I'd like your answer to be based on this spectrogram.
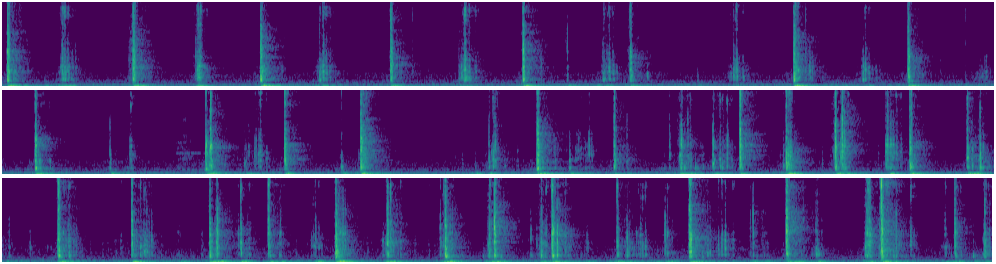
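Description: Fingertips of both hands type on the hollow plastic keys of a black plastic Logitech full-size keyboard resting on a desk. A steady, uneven stream of short, crisp clicks with bright tops and hollow low thuds comes in quick bursts and brief pauses. Each keystroke dies almost instantly over a faint low hum.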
